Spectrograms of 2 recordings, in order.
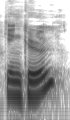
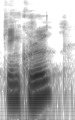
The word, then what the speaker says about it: King Krule: King Krul. King Krul.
